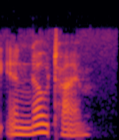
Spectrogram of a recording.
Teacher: we would always say it like this with the emphasis on the word no in no time um we would just never say in no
